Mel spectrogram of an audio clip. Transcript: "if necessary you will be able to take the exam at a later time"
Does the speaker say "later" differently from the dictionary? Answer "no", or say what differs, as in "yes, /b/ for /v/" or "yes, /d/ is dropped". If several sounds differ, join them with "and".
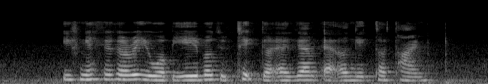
yes, /n/ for /l/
